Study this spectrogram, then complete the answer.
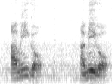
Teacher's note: you're making a little bit of a closure in the back of your throat it's almost like you're about to make the G sound without all the friction that we have in English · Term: soft gargle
